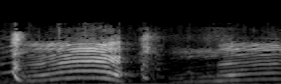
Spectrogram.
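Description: cow mooing

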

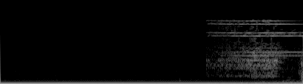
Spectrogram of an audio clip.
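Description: telephone ringing

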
